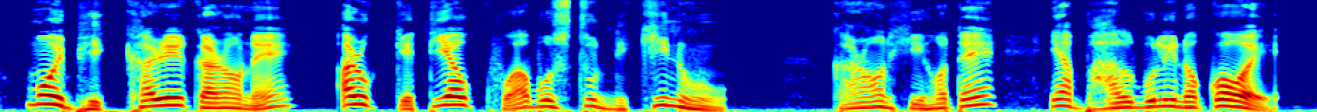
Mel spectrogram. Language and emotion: Assamese, disgusted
